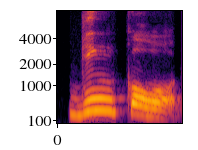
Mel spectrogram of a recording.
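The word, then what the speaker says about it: 銀行: it today g g Ginko very good Gino right G inco elongation so how do you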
